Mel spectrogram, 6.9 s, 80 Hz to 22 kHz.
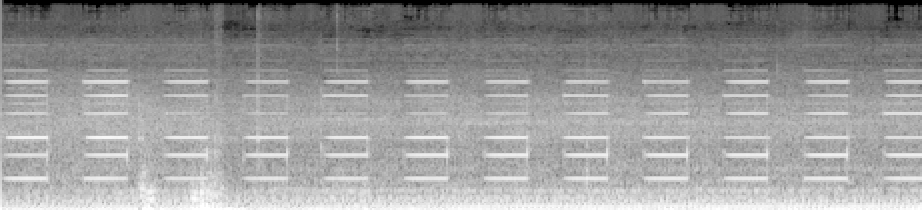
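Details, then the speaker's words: Audi S4 3.0T supercharged running after an oil change with five liters of oil. Steady high beeps, roughly two per second, over the engine: the airbag warning chime, with the light on because the rear seats are removed for track days. "the reason for that our Berg light is because I have my back seats removed going from home to a track day you know want to shave some weight get better times"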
